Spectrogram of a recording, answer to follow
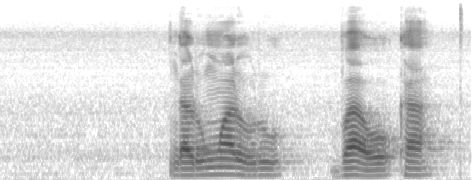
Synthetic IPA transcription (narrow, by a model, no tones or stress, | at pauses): ŋɡaɺuŋwaɺɔɺu | vaɦɔkʰa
